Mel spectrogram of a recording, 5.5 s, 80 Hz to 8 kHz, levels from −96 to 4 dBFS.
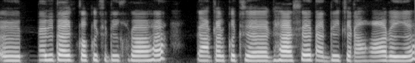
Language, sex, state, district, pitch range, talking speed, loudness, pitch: Hindi, female, Haryana, Charkhi Dadri, 205-225 Hz, 185 wpm, -16 LUFS, 215 Hz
